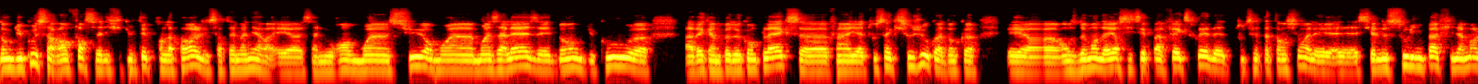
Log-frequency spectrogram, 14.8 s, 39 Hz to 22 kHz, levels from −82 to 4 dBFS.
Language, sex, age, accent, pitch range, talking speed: French, male, 30-49, French, 110-140 Hz, 290 wpm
